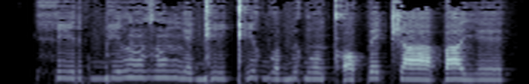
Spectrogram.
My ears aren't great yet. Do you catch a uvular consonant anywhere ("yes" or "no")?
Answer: no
